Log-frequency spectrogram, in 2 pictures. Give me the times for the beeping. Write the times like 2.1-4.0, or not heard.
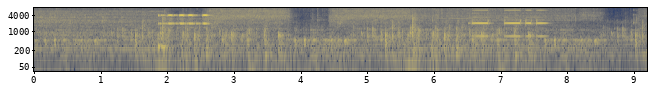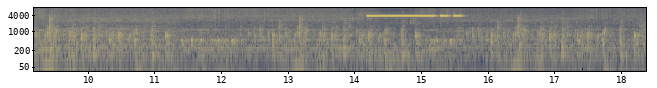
1.9-2.6, 6.5-7.8, 14.2-15.7.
